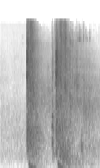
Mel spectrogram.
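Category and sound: sound effect, gunshots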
